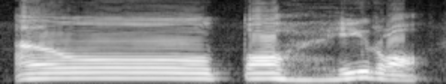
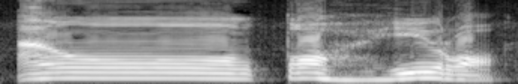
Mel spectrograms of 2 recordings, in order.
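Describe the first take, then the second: First: The 'an' is said heavy, with a full sound. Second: The same.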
